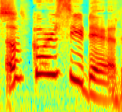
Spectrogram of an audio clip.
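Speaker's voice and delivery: high, slow, knowing drawl; sarcastic drawl. Real, not acted. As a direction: stretch it out, teasing. Teasing reply to Evan.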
